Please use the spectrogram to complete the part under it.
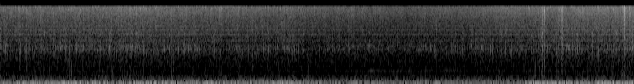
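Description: Wings flap and rustle close by.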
